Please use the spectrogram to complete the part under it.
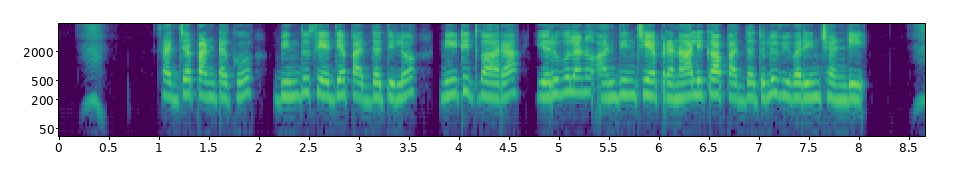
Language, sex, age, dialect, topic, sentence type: Telugu, female, 31-35, Central/Coastal, agriculture, question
